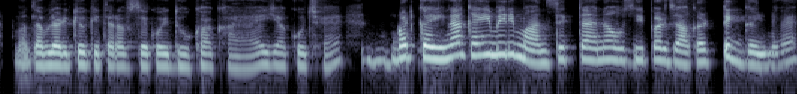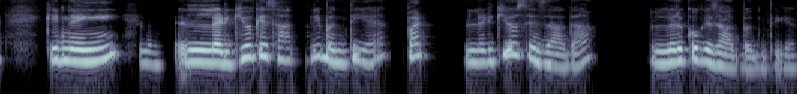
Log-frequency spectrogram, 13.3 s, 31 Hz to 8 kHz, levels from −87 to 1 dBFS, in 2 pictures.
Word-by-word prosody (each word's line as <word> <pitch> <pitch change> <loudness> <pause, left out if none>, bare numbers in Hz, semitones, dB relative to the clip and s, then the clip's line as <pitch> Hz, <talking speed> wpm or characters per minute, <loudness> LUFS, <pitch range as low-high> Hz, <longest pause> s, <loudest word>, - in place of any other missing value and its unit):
मतलब 175 -1 -1
लड़कियों 175 +1 +3
की 175 - -2
तरफ 170 -1 -3
से 170 0 -1
कोई 165 0 -1
धोखा 165 0 -6
खाया 145 -1 -12
है 170 +4 -7
या 180 -1 -6
कुछ 170 -1 -6
है 200 +7 -11 0.4
बट 270 +2 +6
कहीं 250 -3 +9
न 305 +3 +6
कहीं 310 +1 +4
मेरी 330 0 +4
मानसिकता 240 0 +1
है 230 - 0
ना 240 - 0
उसी 230 0 -4
पर 240 -1 +4
जाकर 210 0 0
टिक 215 -7 +3
गई 175 -3 +1
है, 220 +3 -8 0.4
कि 235 - 0
नहीं 225 +5 +3 0.8
लड़कियों 200 +6 +2
के 300 - +1
साथ 240 -5 -8
भी 285 +1 -5
बनती 205 -7 -3
है 200 - -10 0.3
बट 300 +2 -4 0.4
लड़कियों 205 +6 -2
से 265 -7 -3
ज़्यादा 180 +5 -9 0.5
लड़कों 210 +4 0
के 215 - 0
साथ 165 -4 -6
बनती 140 +1 -14
है, 150 - -17
210 Hz, 195 wpm, -23 LUFS, 175-240 Hz, 0.8 s, कहीं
